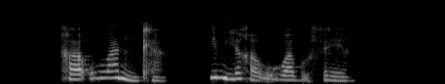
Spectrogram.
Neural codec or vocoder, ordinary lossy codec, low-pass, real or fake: codec, 24 kHz, 0.9 kbps, WavTokenizer, medium speech release version 1; Opus, 32 kbps; 7.2 kHz; fake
